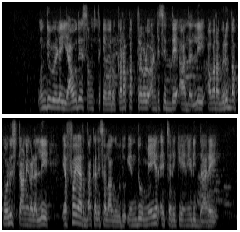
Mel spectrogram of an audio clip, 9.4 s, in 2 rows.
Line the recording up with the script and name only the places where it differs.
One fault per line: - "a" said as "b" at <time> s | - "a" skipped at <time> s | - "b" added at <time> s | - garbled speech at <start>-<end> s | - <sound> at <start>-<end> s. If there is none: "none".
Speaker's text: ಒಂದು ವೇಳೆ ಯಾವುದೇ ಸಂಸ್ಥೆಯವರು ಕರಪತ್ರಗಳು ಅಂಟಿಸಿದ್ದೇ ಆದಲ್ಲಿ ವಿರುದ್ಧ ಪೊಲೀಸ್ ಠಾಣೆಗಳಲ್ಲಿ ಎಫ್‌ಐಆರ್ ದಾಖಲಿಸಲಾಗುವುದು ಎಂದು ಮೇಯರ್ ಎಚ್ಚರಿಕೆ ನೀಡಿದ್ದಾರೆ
- dropout at 2.0-2.0 s
- "ಅವರ" added at 4.1 s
